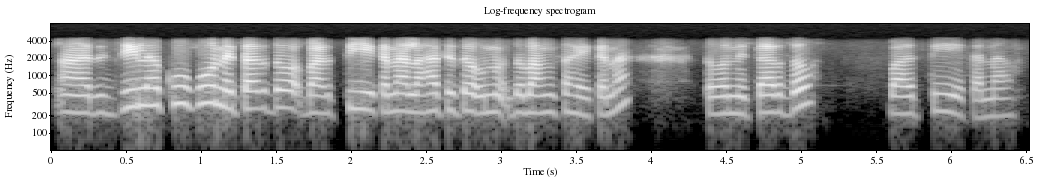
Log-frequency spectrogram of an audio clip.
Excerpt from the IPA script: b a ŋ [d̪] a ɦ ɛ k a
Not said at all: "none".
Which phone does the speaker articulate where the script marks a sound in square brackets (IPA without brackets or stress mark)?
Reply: t̪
